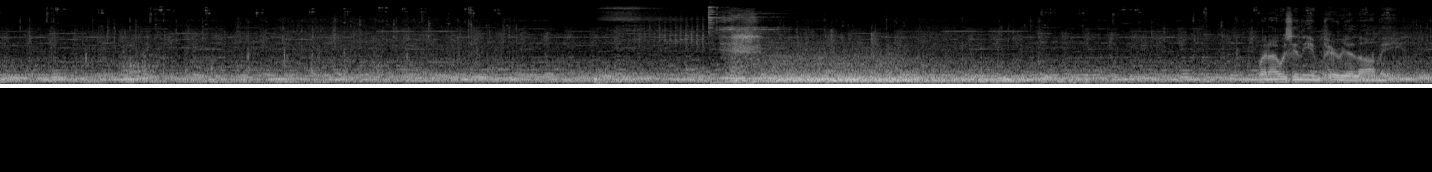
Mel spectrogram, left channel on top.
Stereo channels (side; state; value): right; silent; digital silence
